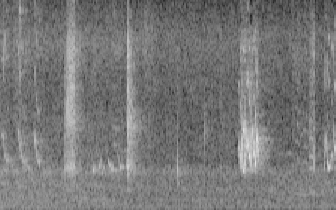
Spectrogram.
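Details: Brief budgerigar talking: a few thin chirps and warbled notes, then one loud harsh squawk near the end, over a faint hiss.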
